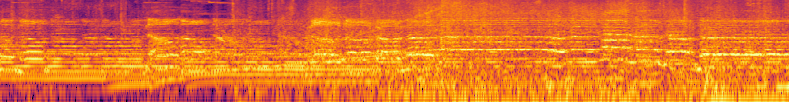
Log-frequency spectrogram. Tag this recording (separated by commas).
Music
